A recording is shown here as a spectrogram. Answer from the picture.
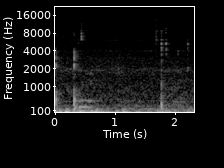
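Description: A few light, separate clicks of a stylus tapping on a drawing tablet during handwriting: one at the start, another about a third of a second in, and one more near the end.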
